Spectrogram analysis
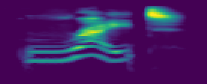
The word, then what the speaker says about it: right: Light. Tongue touching, right tongue not touching.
